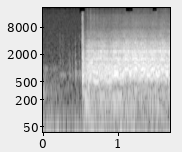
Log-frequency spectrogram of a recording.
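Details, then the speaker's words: 1951 Buick Super straight-eight, sitting about 25 years, cranked by the screwdriver trick: the starter motor was turning but the solenoid would not kick out until hit with a hammer; a steady electric whir cuts in abruptly and holds even. Sticking starter solenoid. "you know the motor is turning but the solenoid's not kicking out so let me give it some hits with the old Hammer here maybe we can get that solenoid to kick out"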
